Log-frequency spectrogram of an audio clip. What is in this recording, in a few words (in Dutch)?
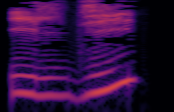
"il dit", frans; dire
